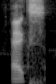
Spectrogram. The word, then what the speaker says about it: XEN: XEN. 2 syllables. XEN.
